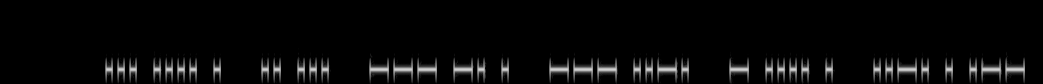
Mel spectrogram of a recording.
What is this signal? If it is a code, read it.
Morse code, heard as a keyed tone, about 20 wpm, 700 Hz. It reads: SHE IS ONE OF THE FEW
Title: Sentences with 5-Word Phrases - Spoken Beginning - 20wpm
